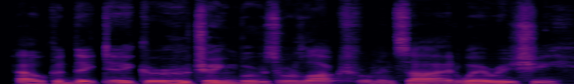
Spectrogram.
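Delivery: a broken father rambling in grief; distraught father. Acted. Voices the drunk father.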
